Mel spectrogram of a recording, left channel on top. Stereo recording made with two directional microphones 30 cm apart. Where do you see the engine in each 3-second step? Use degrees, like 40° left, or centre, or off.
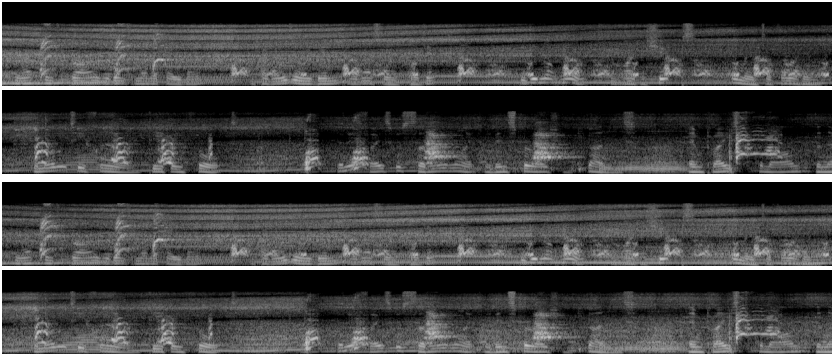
20° left, 20° right, 50° right, 60° right, 60° right, 60° right.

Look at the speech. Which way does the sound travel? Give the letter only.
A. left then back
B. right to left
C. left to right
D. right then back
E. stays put
C.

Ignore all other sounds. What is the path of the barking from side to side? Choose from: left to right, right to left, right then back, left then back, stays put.
stays put.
